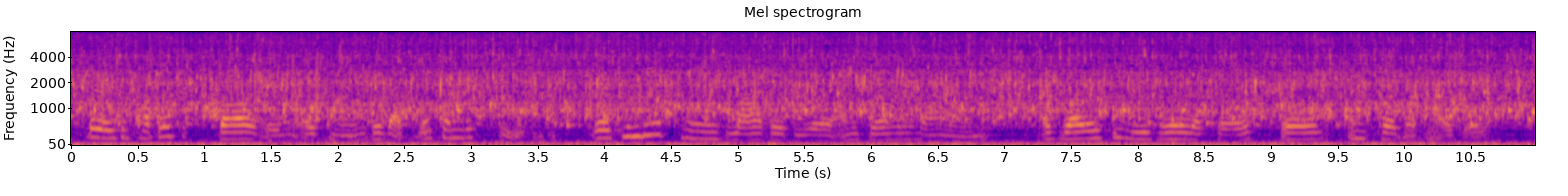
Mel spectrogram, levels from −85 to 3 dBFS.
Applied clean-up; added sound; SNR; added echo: none; Stream; -5 dB; none.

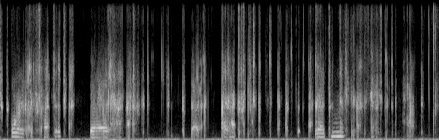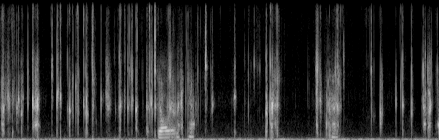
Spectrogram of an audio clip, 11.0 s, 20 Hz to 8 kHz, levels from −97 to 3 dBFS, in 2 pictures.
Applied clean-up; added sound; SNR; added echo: neural diffusion model UNIVERSE++.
